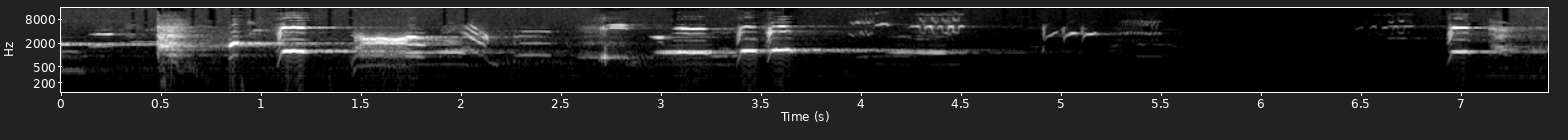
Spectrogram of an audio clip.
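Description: A songbird singing a varied run of clear whistled notes, quick pitch slides and clicks, with a harsh squawk about half a second in; it pauses for about two seconds near the end, then starts again.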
